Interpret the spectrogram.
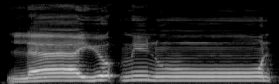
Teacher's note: stretch the noon, which is madde asli at the end of sentence.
